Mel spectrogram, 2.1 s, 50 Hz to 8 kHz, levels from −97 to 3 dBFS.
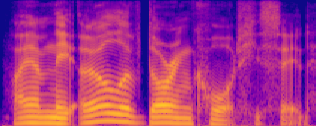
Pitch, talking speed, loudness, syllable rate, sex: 130 Hz, 230 wpm, -16 LUFS, 5.2 syllables/s, male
